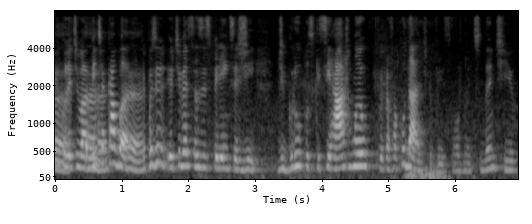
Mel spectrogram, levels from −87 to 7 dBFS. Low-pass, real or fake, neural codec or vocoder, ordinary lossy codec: 7.2 kHz; real; none; none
